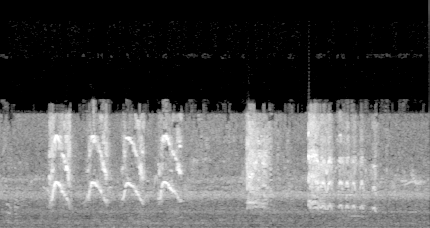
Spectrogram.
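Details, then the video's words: Oriental magpie-robin singing in the fired-up 'căng lửa' style. Four quick paired downslurred whistles come in a run, then short buzzy, harsher bursts follow, over a steady faint high hum. "เสียงนกกางเขนบ้านหรือนกบินหลาขี้ควายใต้ Chích chòe than CHÒE THAN CĂNG LỬA HÓT MÚA CỰC HAY นกกางเขน"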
